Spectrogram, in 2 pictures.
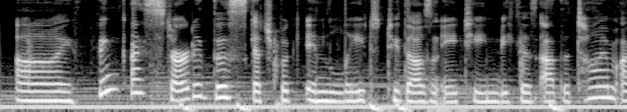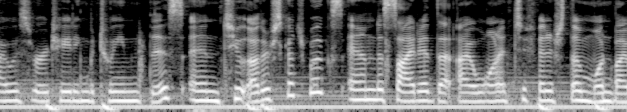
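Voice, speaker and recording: A woman with a very deep, low pitch and an American accent talks at a fairly quick pace in a monotone, flat intonation, with hardly any pauses and very even loudness, while music plays in the background. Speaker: illustrator. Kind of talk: casual voiceover for a draw-with-me video. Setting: studio. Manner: fast.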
